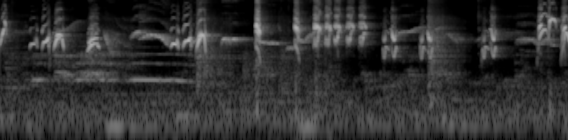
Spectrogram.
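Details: Provoking song of an Oriental magpie-robin, mixing slurred whistled notes, a long level whistle and fast sharp chirps, with a faint low hum beneath.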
